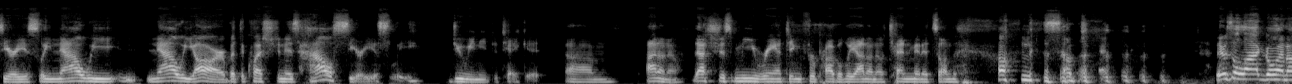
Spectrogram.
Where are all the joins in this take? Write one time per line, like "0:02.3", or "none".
none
